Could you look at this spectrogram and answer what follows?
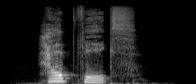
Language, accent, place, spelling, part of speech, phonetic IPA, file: German, Germany, Berlin, halbwegs, adverb, [ˈhalpveːks], De-halbwegs.ogg
- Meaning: 1. halfway, at the halfway point 2. reasonably, halfway, somewhat (not fully, but to an acceptable or appreciable degree)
